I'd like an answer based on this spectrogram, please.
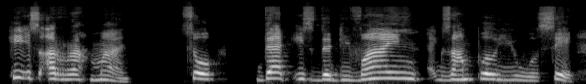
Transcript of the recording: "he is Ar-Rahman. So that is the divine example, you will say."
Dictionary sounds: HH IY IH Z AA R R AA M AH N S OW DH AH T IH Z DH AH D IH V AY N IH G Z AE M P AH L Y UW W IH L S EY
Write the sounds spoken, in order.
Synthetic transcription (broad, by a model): HH IY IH S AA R R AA M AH N S OW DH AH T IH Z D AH D IH V AY N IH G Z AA M P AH L Y UW W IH L S EY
